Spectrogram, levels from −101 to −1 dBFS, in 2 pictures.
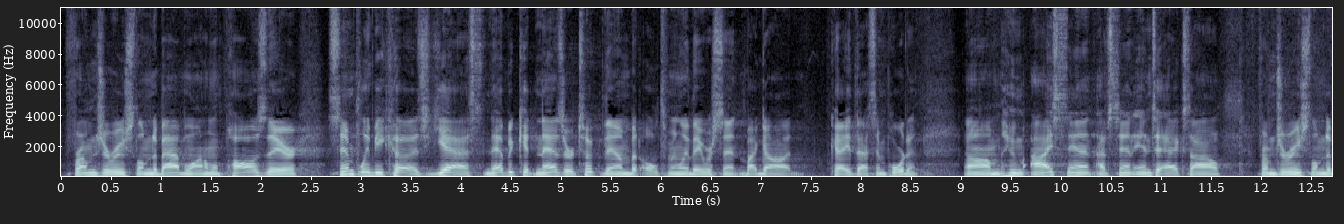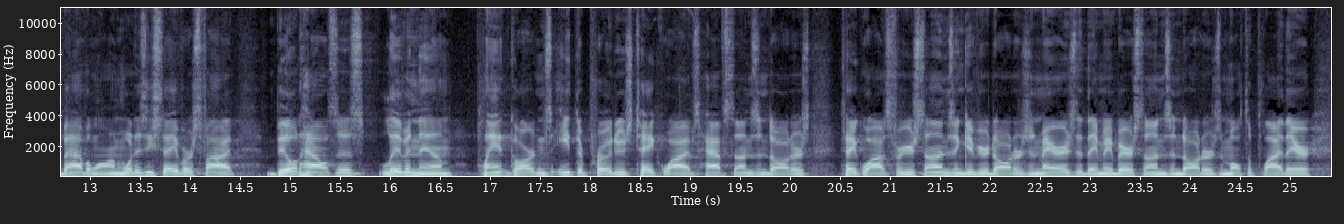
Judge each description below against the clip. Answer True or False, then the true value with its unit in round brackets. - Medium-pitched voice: False (130 Hz)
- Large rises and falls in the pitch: False (3.0 semitones)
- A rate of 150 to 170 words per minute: False (190 wpm)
